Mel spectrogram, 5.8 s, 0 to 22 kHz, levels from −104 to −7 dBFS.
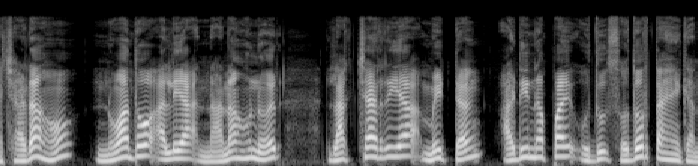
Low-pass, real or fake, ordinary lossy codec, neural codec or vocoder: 14.4 kHz; real; none; none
